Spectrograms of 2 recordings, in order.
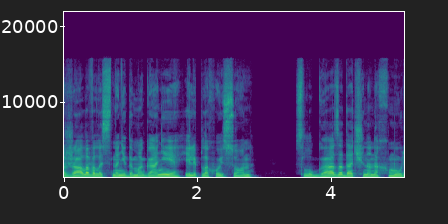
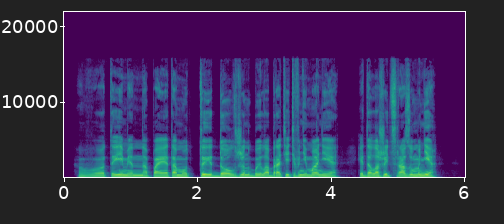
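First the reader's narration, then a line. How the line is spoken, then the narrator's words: Restrained fury through teeth. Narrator (Russian): процедила Кара, сдерживая рвущуюся наружу ярость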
